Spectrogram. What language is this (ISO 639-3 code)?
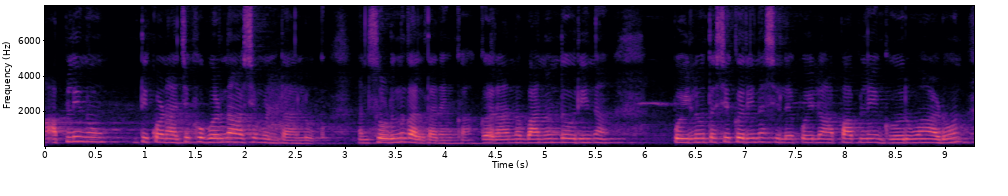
kok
